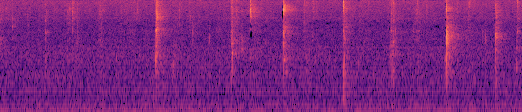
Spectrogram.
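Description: Faint, irregular wet clicks and smacks of a person chewing a mouthful of food.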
